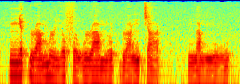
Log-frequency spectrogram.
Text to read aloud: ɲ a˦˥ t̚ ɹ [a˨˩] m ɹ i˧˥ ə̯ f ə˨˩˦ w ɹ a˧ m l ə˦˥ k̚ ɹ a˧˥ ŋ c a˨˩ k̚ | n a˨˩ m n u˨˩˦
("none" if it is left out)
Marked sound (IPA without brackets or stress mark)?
a˧˥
